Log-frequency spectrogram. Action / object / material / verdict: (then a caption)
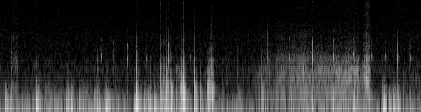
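scrape / acrylic-painted stretched canvas / painted canvas / none. Fingertips and nails scratch and rub the surface of an acrylic-painted canvas bearing an eagle painting, held upright. The result is a dense, muffled stream of soft, deep thumps and brief, sharp scratchy ticks, mostly low in tone with little high sparkle.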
